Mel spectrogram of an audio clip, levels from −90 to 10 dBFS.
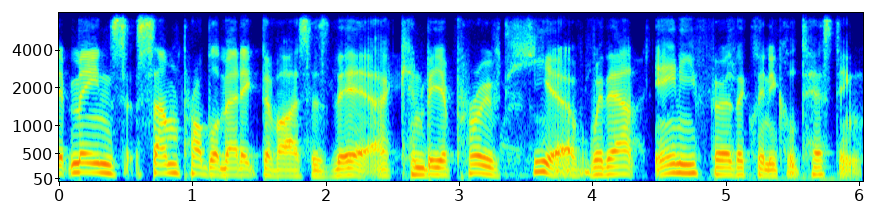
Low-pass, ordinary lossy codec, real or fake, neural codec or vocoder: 7.2 kHz; Opus, 24 kbps; real; none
